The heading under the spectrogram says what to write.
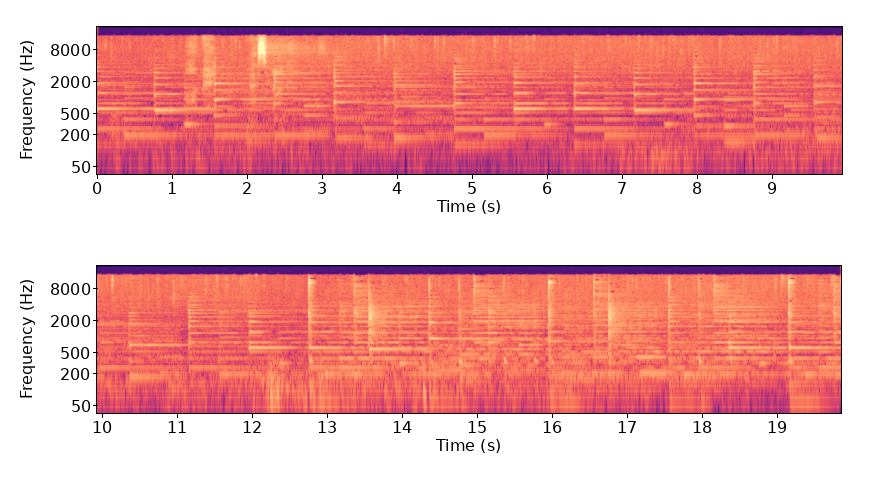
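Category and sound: nature, rain falling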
